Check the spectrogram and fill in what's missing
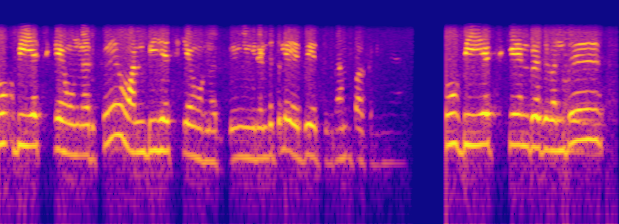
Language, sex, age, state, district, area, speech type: Tamil, female, 18-30, Tamil Nadu, Tiruvallur, urban, conversation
